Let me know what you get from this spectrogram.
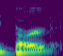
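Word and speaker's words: Byrd: you look that guy up amiral Richard E bird and it's spelled b r yd I want to look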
